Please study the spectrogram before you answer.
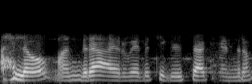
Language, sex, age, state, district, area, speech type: Malayalam, female, 18-30, Kerala, Kannur, rural, conversation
